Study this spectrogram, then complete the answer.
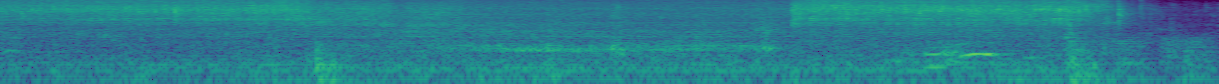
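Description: Tap water running into a cup to measure water for bread dough, a steady close hiss of flow that swells louder partway through and then stops abruptly at the end.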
